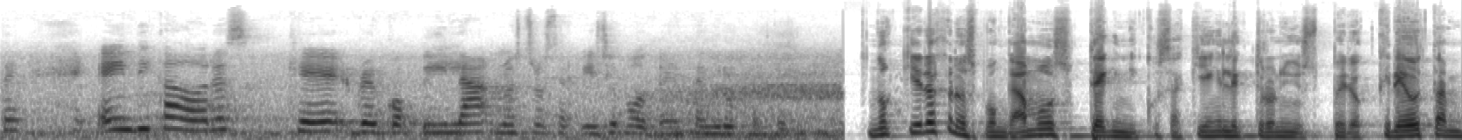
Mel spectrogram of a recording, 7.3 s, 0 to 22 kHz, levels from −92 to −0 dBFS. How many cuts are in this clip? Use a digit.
1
